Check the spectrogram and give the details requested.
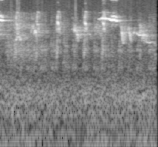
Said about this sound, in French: Ah merde. Avec tous ces oiseaux à la con, ils trouvent ça calme.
